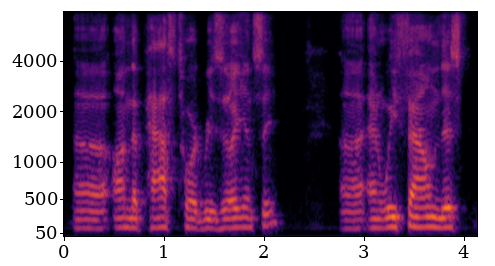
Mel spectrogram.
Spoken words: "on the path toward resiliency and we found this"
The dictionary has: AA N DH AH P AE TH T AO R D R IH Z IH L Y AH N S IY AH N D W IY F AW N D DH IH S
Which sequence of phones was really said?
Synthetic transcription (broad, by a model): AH N DH AH P AE TH T AO R D R IH Z IH L Y AH N S IY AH N W IY F AW N DH IH S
